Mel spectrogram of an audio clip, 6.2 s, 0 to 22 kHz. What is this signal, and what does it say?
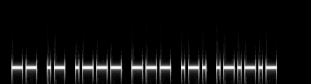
Morse code, heard as a keyed tone, about 17 wpm, 700 Hz. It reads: MAJOR.
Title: Sentences from Top 1000 Words - Review Part 4 - 17wpm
